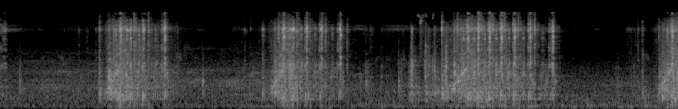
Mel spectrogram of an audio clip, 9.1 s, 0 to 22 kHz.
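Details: Craftsman Eager 1 22" self-propelled mower, Tecumseh 5.5HP engine, gas added: catches in ragged bursts of a couple of seconds then dies; fires but won't keep running, owner suspects spark or fuel.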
